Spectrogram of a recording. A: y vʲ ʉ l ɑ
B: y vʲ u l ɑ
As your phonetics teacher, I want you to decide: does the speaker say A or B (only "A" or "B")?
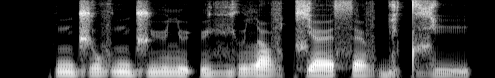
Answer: B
